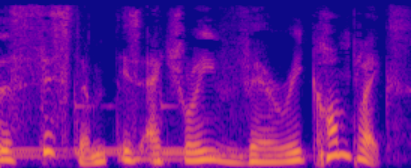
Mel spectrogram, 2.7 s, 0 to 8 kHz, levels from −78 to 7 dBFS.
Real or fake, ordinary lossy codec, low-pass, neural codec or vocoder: real; MP3, 32 kbps; 7.2 kHz; none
